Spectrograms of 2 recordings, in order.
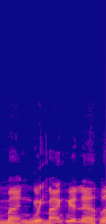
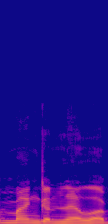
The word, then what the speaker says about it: Manganiello: You don't say manga twice. You don't go Joe Manganiello.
